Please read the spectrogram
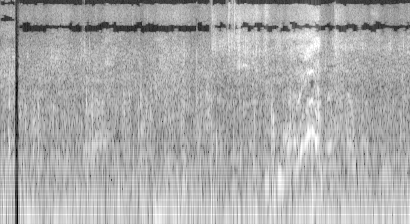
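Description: Outdoor street ambience recorded while walking uphill: footsteps and clothing or handling rustle over a low rumble, with brief faint voices about three seconds in.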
